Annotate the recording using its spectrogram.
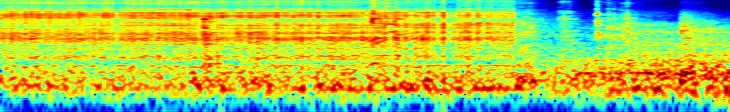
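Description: An arc welder crackles and hisses up close.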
